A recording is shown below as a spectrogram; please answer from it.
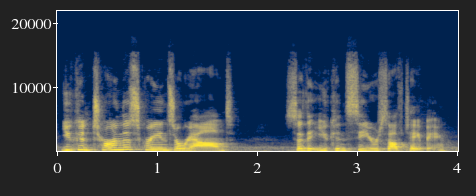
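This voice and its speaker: Her voice sits on the high side, expressive and bright with a forceful tone, at a normal speed. The woman, a host and photographer, leads a casual workshop indoors in a chatty, informal and emphatic manner, while noticeable background noise runs under the recording.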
